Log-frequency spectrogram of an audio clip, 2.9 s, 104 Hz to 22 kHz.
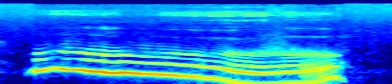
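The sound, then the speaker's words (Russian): A voice imitates a water bottle falling into a deep park waste bin whose acoustics make it seem about 20 metres deep: one sustained, resonant hum lasting about two seconds, sliding slowly downward in pitch, fairly loud, with no other sounds. “И когда ну, э, пользователь, прохожий этого парка проходил и решал сбрасывать, скажем, там, бутылочку воды в этот бак, акустика выдавала ощущение того, что там внутри просто, я не знаю, метров 20 глубины.”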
